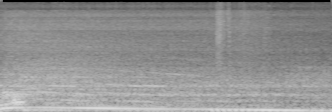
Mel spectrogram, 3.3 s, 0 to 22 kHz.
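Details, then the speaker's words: Auction car at IAA Oklahoma City, under 100,000 miles, CV axle ripped off, transmission in neutral: smooth even drone rising and settling with throttle, no knocks or rattles; engine seems to run well. "it seems to run well"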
